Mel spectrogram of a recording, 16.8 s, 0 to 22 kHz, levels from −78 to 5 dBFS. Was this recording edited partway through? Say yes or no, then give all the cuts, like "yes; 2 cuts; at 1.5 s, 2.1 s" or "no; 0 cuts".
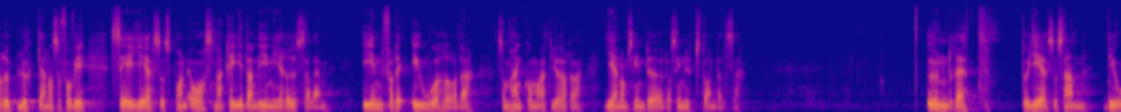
no; 0 cuts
